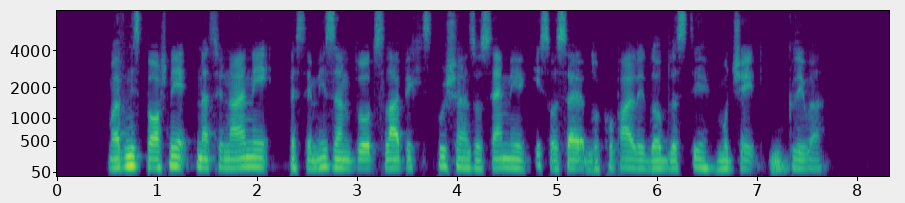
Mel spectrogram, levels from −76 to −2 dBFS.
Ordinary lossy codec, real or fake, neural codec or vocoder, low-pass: none; fake; codec, 16 kHz, 0.5 kbps, X-Codec, HuBERT features, trained on LibriSpeech; none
